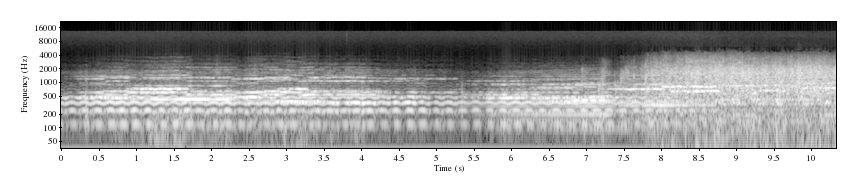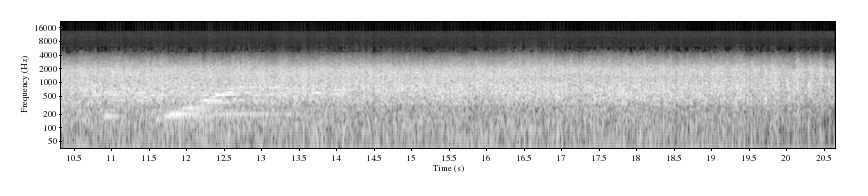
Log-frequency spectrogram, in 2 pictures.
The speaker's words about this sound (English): I heard all that applause outside. You killed them. They loved you, huh?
